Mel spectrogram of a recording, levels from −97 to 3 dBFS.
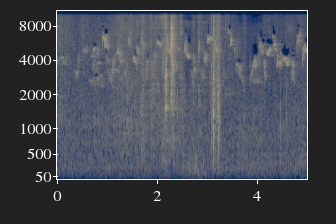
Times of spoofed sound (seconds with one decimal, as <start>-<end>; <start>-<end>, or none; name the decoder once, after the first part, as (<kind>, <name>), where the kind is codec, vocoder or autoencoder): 1.7-3.0 (vocoder, Vocos); 3.6-4.1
